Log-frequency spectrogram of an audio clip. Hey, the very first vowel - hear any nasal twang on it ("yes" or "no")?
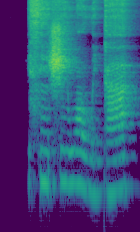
yes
